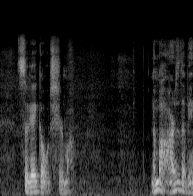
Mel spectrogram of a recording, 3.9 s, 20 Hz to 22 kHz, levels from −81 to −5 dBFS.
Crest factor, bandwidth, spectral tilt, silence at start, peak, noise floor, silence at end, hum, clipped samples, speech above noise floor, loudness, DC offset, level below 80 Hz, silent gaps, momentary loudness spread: 18 dB; 11 kHz; -4.5 dB/octave; 0 s; -14 dBFS; -55 dBFS; 0 s; none; under 0.1%; 26 dB; -29 LUFS; under 0.1%; -58 dBFS; none; 14 LU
